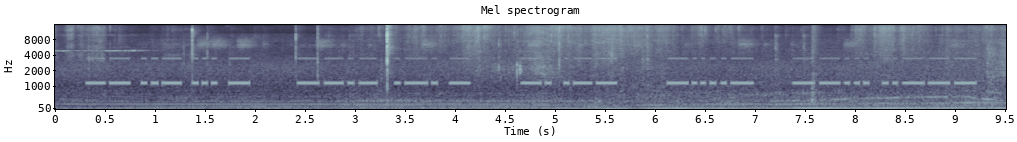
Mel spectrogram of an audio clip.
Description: Morse code, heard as a keyed tone, hand-sent with a straight key, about 24 wpm, 1170 Hz, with radio static and the noise inside a bus. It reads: MUST QRT NW - 72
